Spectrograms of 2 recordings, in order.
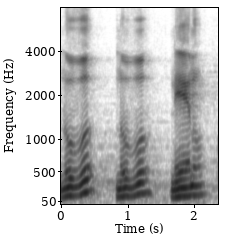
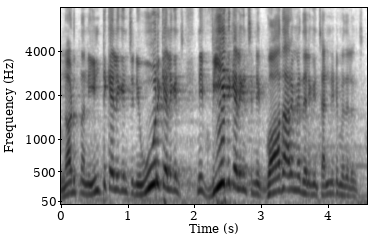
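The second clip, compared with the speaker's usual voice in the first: high, loud commands driven home; full-force preaching; 7 semitones higher, 3 dB louder than usual. Real, not acted. Preacher commands believers to light up town and street, full-force preaching. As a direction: build repeated commands into a pulpit cry.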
